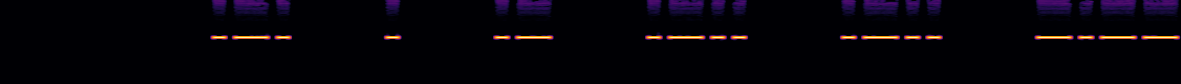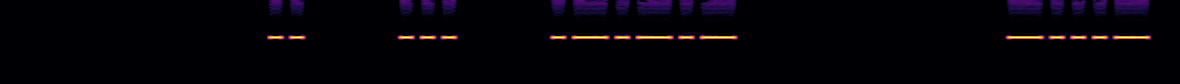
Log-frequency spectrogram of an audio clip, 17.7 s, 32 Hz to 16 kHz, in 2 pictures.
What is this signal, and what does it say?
Morse code, heard as a keyed tone, about 15 wpm, spaced as for 8 wpm, 1000 Hz. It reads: REALLY IS. <BT>
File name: qotdfiles / 8wpm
